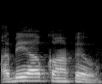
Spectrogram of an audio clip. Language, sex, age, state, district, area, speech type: Hindi, male, 18-30, Rajasthan, Jaipur, urban, spontaneous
